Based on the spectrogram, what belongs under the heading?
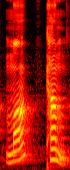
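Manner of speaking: ठम built sound by sound, very slow; spelled out slowly. Shown as a demonstration. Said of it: "ये है ठ".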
